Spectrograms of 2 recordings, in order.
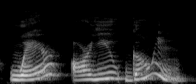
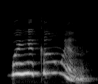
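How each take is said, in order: First: It is spoken slowly with every word clear. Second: It is spoken quickly, dropping the word are. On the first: "Slow and clear" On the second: "when we're speaking quickly, we often remove that auxiliary verb"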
